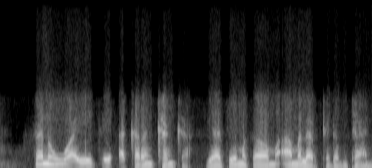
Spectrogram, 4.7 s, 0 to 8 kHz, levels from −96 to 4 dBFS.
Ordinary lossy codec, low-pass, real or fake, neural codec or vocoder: Opus, 32 kbps; 7.2 kHz; real; none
